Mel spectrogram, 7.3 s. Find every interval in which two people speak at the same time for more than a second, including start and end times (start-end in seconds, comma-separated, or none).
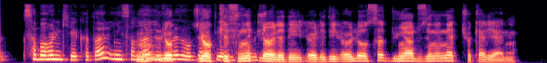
1.8-3.9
